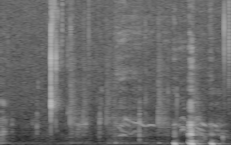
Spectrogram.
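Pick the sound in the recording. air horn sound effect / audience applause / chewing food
chewing food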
